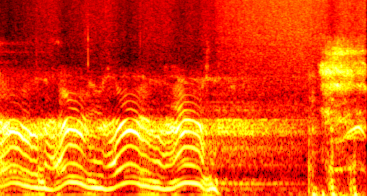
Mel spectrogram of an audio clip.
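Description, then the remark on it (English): A person imitates a dinosaur roar with a loud, sustained voiced growl whose pitch wavers up and down for about two seconds, then stops; a short burst of voice follows. “Do the dinosaur roar.”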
